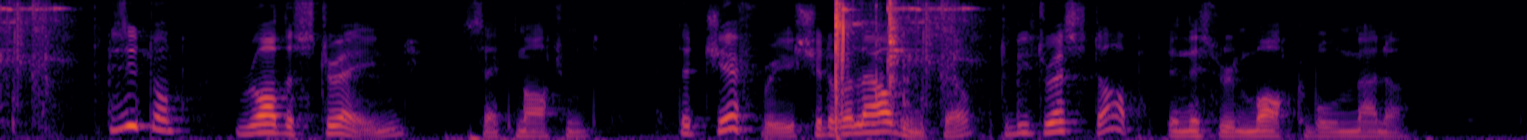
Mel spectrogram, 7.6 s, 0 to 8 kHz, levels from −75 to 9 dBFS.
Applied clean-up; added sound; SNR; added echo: none; Shatter; 1 dB; none.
